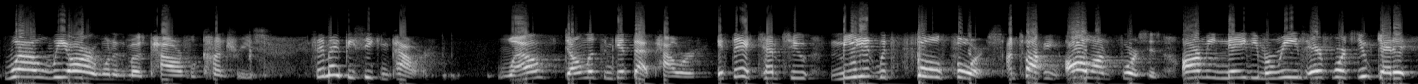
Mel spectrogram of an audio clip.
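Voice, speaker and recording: Audio drama commander acted by a woman, defiant and commanding, high-pitched with a sharp edge. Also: expressive, moderate pace, poor audio. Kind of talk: amateur audio drama acting.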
